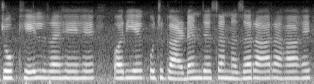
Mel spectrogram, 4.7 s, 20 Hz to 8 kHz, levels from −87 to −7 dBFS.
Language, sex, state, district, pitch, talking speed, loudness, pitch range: Hindi, male, Gujarat, Valsad, 245 Hz, 165 wpm, -14 LUFS, 240-250 Hz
